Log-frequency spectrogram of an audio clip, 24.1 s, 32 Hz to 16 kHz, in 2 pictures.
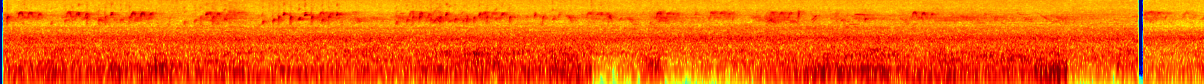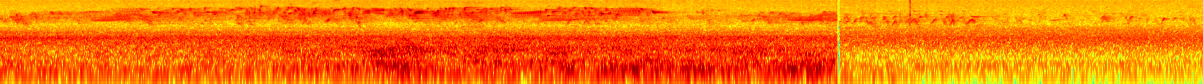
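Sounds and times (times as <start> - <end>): bird singing high chirps: 0.0 - 10.7.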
